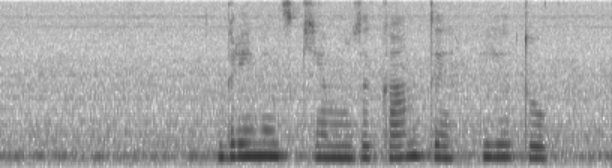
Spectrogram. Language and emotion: Russian, neutral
